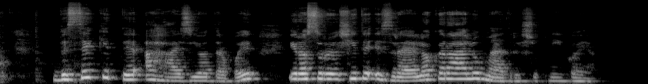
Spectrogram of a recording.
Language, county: Lithuanian, Alytus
